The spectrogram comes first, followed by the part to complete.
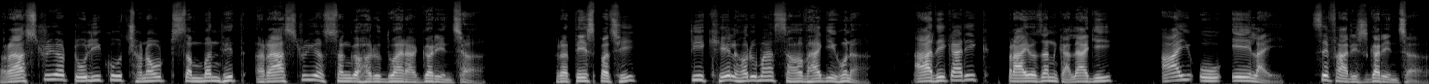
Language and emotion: Nepali, neutral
